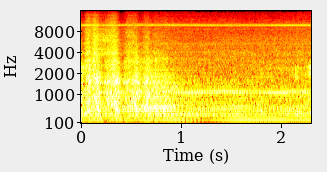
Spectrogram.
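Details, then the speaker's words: Buffing a wide bowl's inside with the large Chestnut buffing wheel on a lathe: steady whir with uneven rough scuffing bursts as the wheel grabs and judders instead of abrading; more red buffing compound is then applied. "can hear it grabbing a bit there. When it starts to judder, it's beginning to grab rather than abrade."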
